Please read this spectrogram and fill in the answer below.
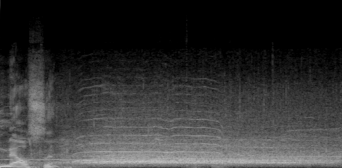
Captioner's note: audience cheering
